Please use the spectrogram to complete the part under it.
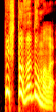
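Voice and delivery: high, alarmed outcry; narrated cry. A narrator's reading. Nanny asking what her friend plans, crying out. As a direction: cry out high, at normal volume. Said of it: "вскричала нянюшка".

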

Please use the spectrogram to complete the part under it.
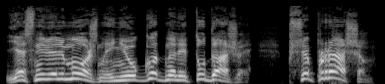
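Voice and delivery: high, loud mock courtesy; high, ringing exclamation; exclaimed invitation. A narrator's reading. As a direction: call it out with exaggerated politeness. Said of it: "воскликнул к маленькому пану".

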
